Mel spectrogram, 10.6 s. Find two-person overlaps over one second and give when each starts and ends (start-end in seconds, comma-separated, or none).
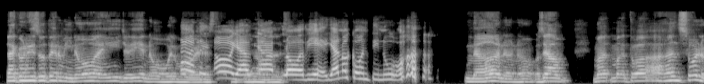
2.7-4.4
